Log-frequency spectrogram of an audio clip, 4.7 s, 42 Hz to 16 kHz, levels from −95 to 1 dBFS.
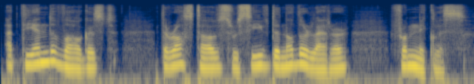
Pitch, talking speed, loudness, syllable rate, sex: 145 Hz, 150 wpm, -16 LUFS, 5.6 syllables/s, male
